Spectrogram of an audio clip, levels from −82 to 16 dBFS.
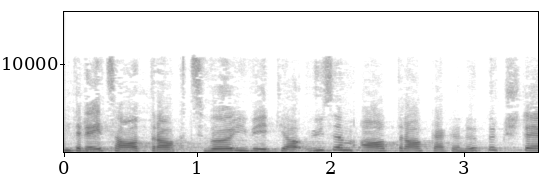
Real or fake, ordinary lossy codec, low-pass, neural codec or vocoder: fake; MP3, 48 kbps; 10.8 kHz; vocoder, 24 kHz, 100 mel bands, Vocos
